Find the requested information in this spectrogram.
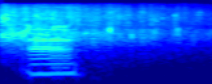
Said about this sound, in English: We're going to go ahead and give him a little round of applause there.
